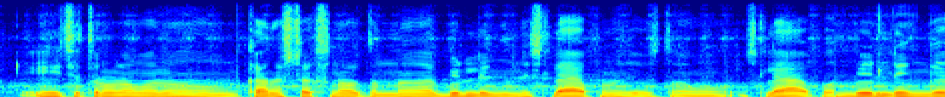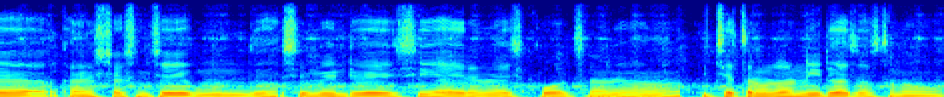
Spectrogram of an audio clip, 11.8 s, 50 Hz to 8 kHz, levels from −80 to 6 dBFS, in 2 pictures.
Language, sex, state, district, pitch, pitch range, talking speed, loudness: Telugu, male, Andhra Pradesh, Visakhapatnam, 145 Hz, 140-155 Hz, 65 wpm, -19 LUFS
